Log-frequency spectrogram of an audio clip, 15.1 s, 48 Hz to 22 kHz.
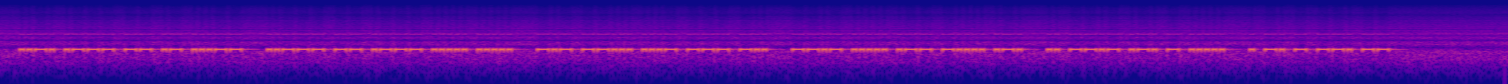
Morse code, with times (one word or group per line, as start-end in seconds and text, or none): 0.2-2.4 FJMA3
2.7-5.1 2MJ55
5.4-7.7 K7VOD
8.0-10.2 Q5W6R
10.5-12.3 IQRT5
12.5-13.9 ENTGM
